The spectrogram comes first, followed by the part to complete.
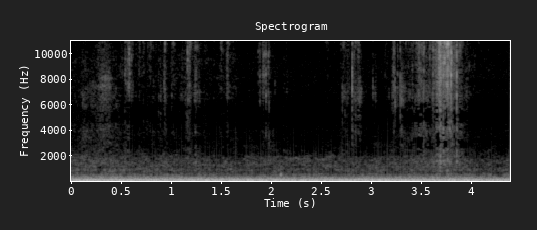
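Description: Steady low outdoor background rumble, with a few faint brief rustles, the loudest near the end.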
